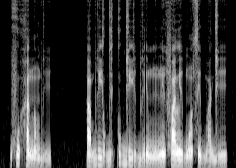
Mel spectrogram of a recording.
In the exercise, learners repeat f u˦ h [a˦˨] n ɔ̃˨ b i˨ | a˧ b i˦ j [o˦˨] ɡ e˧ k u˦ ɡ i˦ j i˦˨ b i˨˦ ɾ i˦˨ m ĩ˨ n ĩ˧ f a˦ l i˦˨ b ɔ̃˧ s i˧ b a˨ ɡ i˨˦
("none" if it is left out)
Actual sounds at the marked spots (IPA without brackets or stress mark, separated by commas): a˦˨, o˧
